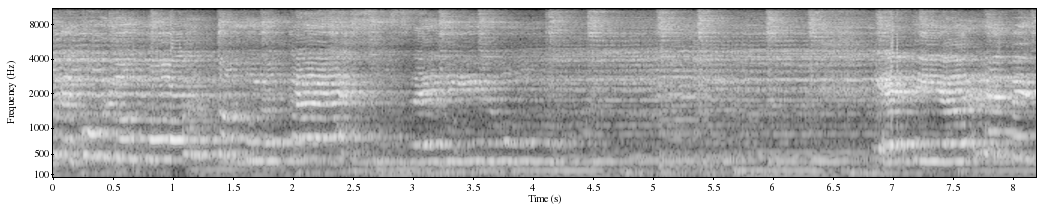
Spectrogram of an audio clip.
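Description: A song sung over backing music: long, wavering sung notes over a bass line that changes note about once a second.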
